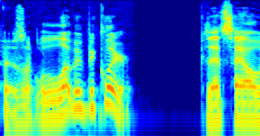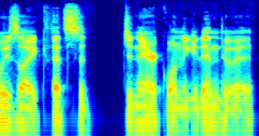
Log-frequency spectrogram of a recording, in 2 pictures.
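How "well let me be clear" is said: higher, measured Obama voice; a hint of Obama's podium cadence; Obama impression. Podcaster demonstrating his generic Obama line. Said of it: "my Obama impression".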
